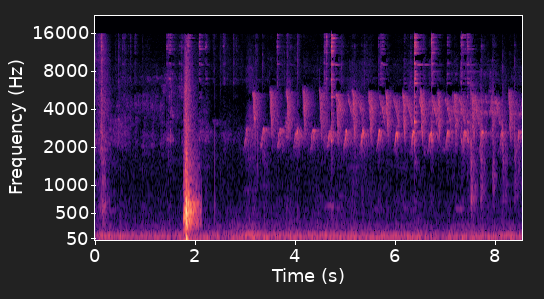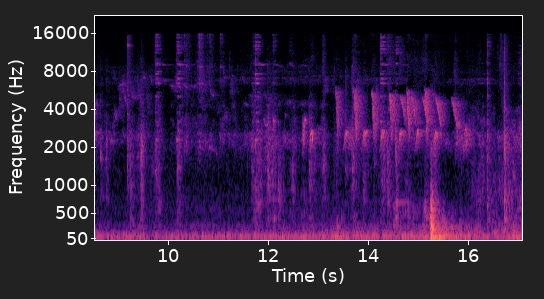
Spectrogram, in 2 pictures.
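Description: A bird singing in two long runs of rapid, repeated downward-sliding high notes, about four a second, each run lasting several seconds. A single sharp knock about two seconds in is the loudest sound.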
